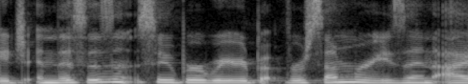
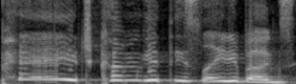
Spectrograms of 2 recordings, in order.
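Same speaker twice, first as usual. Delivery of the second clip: put-on scared scream, near tears, higher pitched; 11 semitones higher than usual. Retelling how Bailey reacted to ladybugs in the shower: imitating Bailey screaming. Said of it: "Bailey would start screaming and, like, almost crying".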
